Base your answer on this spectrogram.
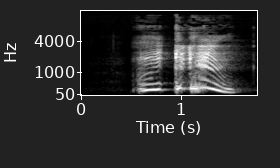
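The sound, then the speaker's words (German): A person clears their throat loudly in two quick voiced rasping bursts, the second longer and wavering in pitch, with silence before and nothing else heard. “Jemand räusperte sich vernehmlich.”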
